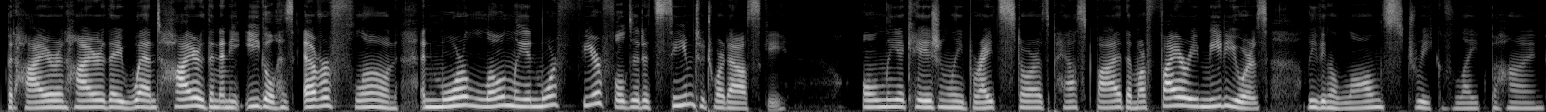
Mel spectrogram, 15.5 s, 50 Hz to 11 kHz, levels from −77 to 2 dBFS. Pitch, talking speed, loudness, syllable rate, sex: 190 Hz, 150 wpm, -18 LUFS, 4.5 syllables/s, female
